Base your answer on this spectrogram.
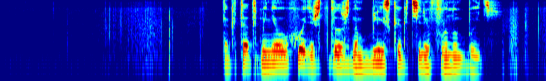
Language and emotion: Russian, angry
